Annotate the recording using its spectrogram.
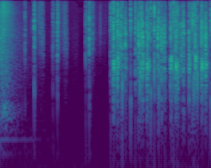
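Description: A drum roll breaking off at the start, then small hands clapping, sparse at first and thickening into steady applause about a second in.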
